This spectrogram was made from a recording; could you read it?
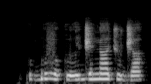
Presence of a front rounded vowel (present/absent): absent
